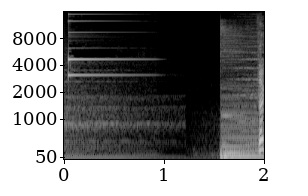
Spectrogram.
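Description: A single bright, high ding, a cartoon chime sound effect, struck once and fading away over about a second. After a short silence, background music starts about one and a half seconds in.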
